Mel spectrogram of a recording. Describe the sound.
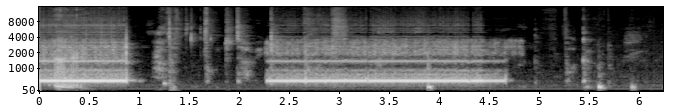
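A steady electronic phone ringback tone sounds twice, a short burst and then a longer one of about two seconds, with quiet voices murmuring in the pauses between them.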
